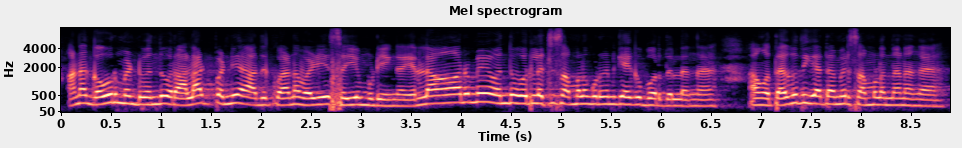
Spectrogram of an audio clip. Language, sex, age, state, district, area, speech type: Tamil, female, 45-60, Tamil Nadu, Tiruvannamalai, urban, spontaneous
